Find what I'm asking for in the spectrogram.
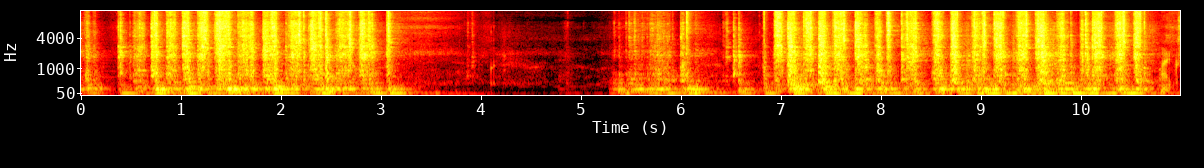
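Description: A scribe scratching a line along a cardboard template on a car's rear quarter panel during bodywork, heard as loud, close, rapid rasping strokes that stop briefly midway and then resume.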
